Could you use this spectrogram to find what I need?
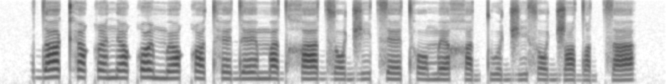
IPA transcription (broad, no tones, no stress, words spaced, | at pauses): da kʰɛqinɛqʷi mœ qœtʰɛdɛ madχa d͡zɔd͡ʒit͡sɛ tʰɔmɛ χadtʷœ d͡ʒisɔd͡ʒi dˤɛdt͡sa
